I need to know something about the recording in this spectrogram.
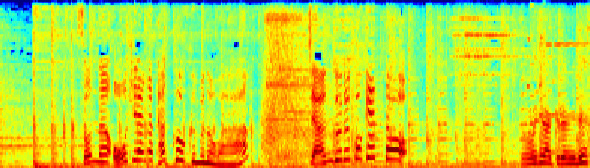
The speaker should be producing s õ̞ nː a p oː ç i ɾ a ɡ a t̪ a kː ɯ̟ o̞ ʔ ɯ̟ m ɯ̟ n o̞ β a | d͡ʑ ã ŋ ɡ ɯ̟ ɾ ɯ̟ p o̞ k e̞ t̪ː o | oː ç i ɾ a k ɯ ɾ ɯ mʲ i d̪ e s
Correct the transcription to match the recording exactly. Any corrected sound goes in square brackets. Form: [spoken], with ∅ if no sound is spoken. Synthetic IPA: s õ̞ nː a [ʔ] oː ç i ɾ a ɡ a t̪ a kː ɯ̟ o̞ [k] ɯ̟ m ɯ̟ n o̞ β a | d͡ʑ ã ŋ ɡ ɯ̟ ɾ ɯ̟ p o̞ k e̞ t̪ː o | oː ç i ɾ a k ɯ ɾ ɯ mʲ i d̪ e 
